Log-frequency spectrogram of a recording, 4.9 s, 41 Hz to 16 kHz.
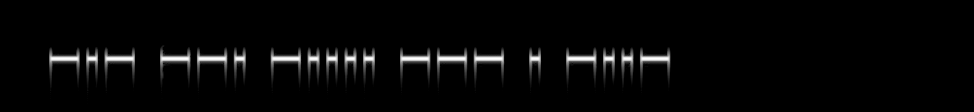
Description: Morse code, heard as a keyed tone, about 25 wpm, 700 Hz. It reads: KG6OEX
